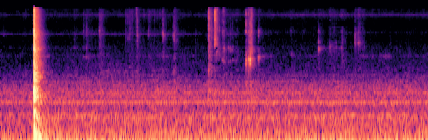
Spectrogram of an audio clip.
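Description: An egg struck once sharply against a hard edge to crack its shell, about half a second in, then a few faint clicks of the shell being pried apart a few seconds later, over a low steady hum.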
